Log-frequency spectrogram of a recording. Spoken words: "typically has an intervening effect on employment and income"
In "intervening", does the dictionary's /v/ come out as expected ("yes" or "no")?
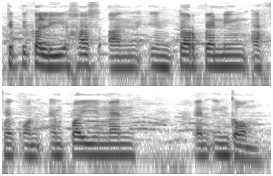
no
